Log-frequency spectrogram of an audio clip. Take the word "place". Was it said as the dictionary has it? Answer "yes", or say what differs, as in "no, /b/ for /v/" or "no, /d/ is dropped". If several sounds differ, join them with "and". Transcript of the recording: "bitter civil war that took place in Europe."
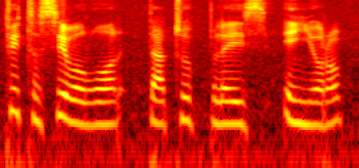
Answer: yes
